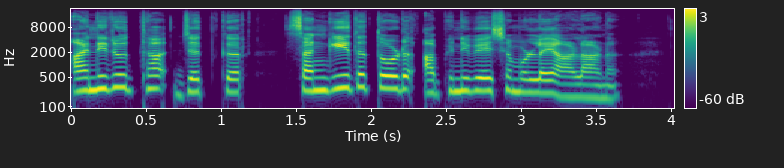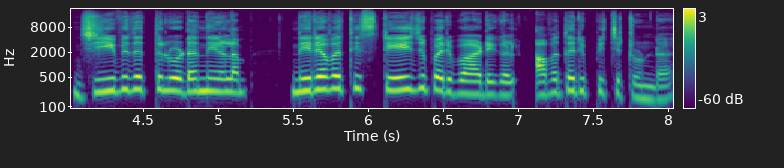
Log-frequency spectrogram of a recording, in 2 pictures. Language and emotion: Malayalam, neutral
